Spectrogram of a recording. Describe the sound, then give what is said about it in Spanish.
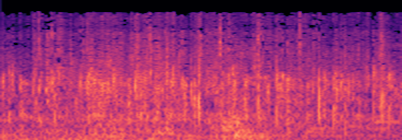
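An audience at a live music show claps steadily for about two seconds: a dense, even wash of many hands that stays loud throughout, with a faint murmur of voices mixed in. “a regalar un aplauso con ganas, señores?”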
